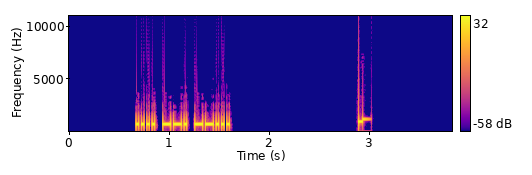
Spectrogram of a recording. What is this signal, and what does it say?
Morse code, heard as a keyed tone, about 44 wpm, 700 Hz. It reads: HG7
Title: Callsign Prefixes for Top 25 DXCC - Repeated 3x - 45wpm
